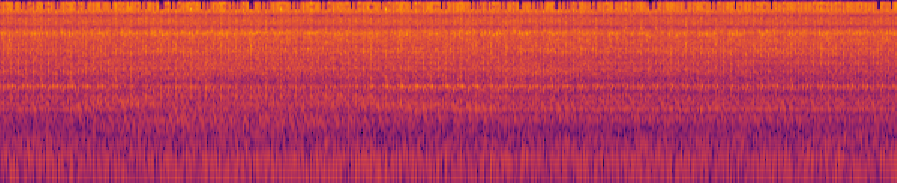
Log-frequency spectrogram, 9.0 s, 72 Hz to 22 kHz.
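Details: Yale diesel forklift after a crank-no-start repair (ran about 5 seconds then shut off; owner had checked fuel and pump), running after a boost start; steady, even diesel clatter at idle, no misses or surging; normal idle.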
